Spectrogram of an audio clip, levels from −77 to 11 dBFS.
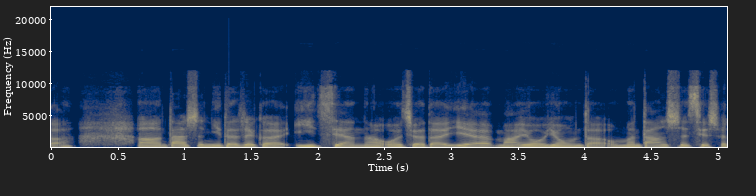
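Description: Gain pumping runs through the whole speech clip: the level swings around 15 dB under each loud syllable, likely from gain set too high feeding a fast limiter.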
